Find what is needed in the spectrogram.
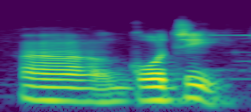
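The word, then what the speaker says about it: Ngozi Okonjo-Iweala: world trade organisation WT হলে আপনারা কই পারিবে গোজি গোজি ওকনজ আইওয়েলা ওকে এটিকে অখারোয়া না গোজি যেহেতু এন সাইলেন্ট হইবো গোজি ওকো জি ও গো বলি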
